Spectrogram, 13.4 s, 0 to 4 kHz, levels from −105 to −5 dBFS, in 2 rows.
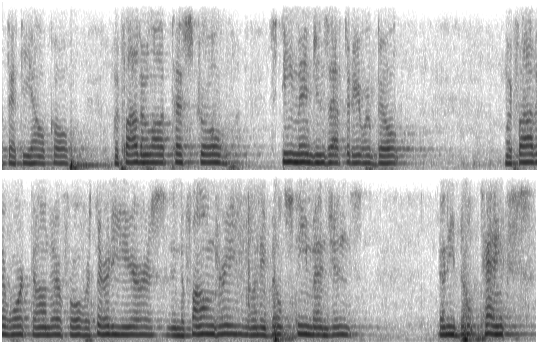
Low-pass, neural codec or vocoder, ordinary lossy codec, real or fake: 3.6 kHz; codec, 16 kHz, 8 kbps, FreqCodec, larger model; Opus, 16 kbps; fake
